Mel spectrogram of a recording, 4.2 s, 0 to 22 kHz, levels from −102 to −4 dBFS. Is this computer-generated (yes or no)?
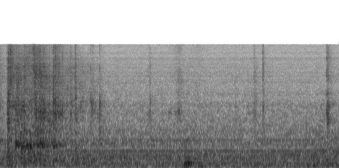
yes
